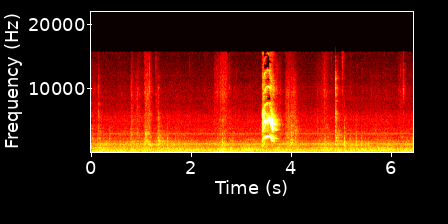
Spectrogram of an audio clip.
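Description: A bird's short call, heard once about three and a half seconds in, over a faint steady hum.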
